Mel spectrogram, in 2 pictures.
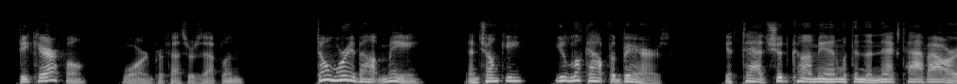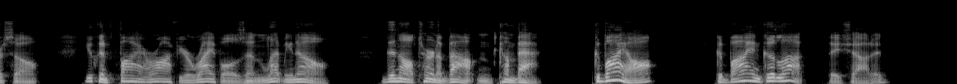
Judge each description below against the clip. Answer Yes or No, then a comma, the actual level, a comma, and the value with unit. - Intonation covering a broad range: Yes, wide, 9.0 semitones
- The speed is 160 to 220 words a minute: Yes, average, 170 wpm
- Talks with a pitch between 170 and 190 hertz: No, low, 115 Hz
